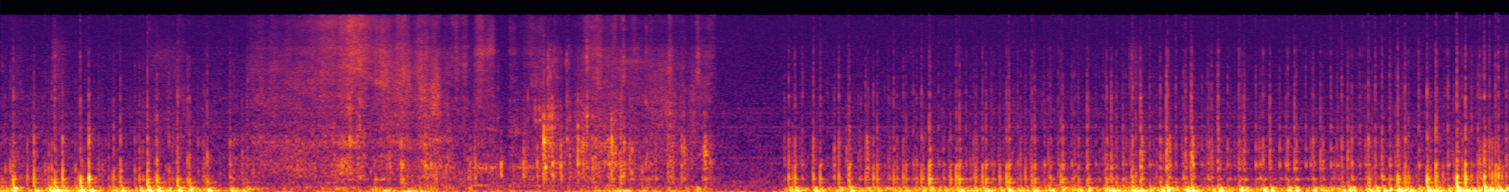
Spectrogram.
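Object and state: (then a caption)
Cardboard box tapped. Fingertips tap rapidly on a flat Godiva cardboard chocolate box, making dull, low, papery thuds in a fast, uneven patter. Midway the tapping gives way to softer, brighter scratchy handling as the box is flipped over, followed by a brief pause. The fast tapping then resumes on its gold foil-coated bottom.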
